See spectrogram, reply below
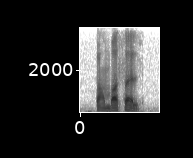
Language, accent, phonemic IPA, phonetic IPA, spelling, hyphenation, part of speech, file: Armenian, Eastern Armenian, /bɑmbɑˈsel/, [bɑmbɑsél], բամբասել, բամ‧բա‧սել, verb, Hy-բամբասել.ogg
- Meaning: 1. to gossip 2. to detract, to slander, to speak ill of, to calumniate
